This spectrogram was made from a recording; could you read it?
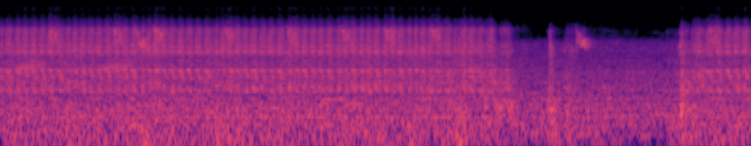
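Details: Old Suzuki Mehran cold start with pedal pumping and smoke: long, uneven cranking for several seconds, then the engine catches into a rough, misfiring note; hard cold start.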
